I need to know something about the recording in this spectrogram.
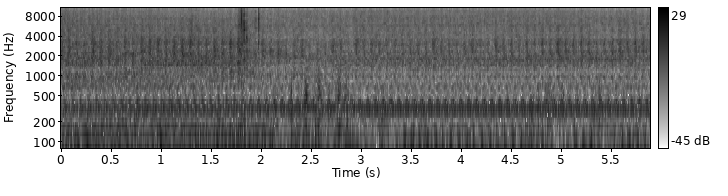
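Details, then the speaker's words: Yanmar SB12 marine diesel after fuel line repair, about 41°F, in gear under load, later ran 45 minutes without problem: steady clatter with even constant hum, no misses or surging; normal healthy running. "Engine ran for about 45 minutes with no problem under gear, under load. All went well."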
